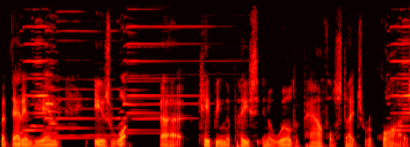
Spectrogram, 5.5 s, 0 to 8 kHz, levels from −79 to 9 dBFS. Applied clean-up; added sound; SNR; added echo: classical method Wiener filter.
